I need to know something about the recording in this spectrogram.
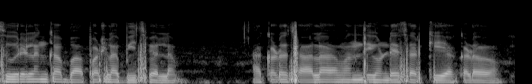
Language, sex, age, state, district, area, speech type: Telugu, male, 30-45, Telangana, Sangareddy, urban, spontaneous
